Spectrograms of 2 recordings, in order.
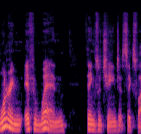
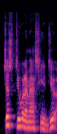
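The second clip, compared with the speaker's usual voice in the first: quick, higher-pitched imitation of impatience; retold attitude; 8 semitones higher, 4 dB louder, faster than usual. Imitating the security guard ordering him about, with attitude. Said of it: "what's with the attitude".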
